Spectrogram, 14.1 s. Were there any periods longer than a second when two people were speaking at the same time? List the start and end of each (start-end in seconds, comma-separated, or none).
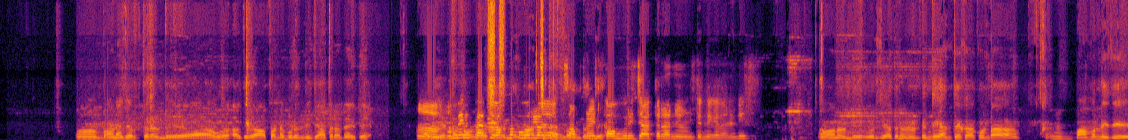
5.3-7.5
